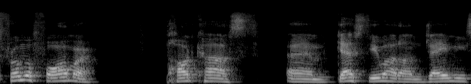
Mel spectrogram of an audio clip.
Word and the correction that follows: Jaime: Segura. Is that how you pronounce his name? – Jaime Segura.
